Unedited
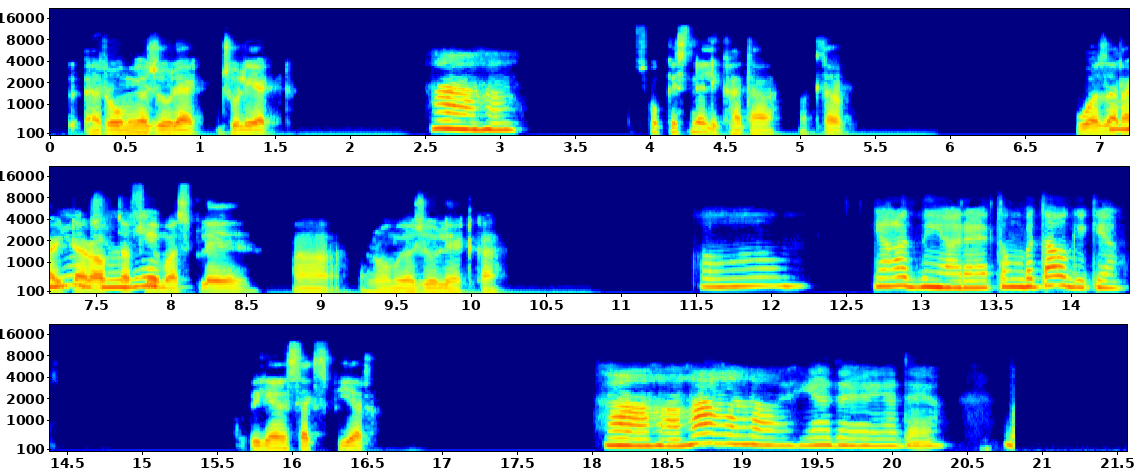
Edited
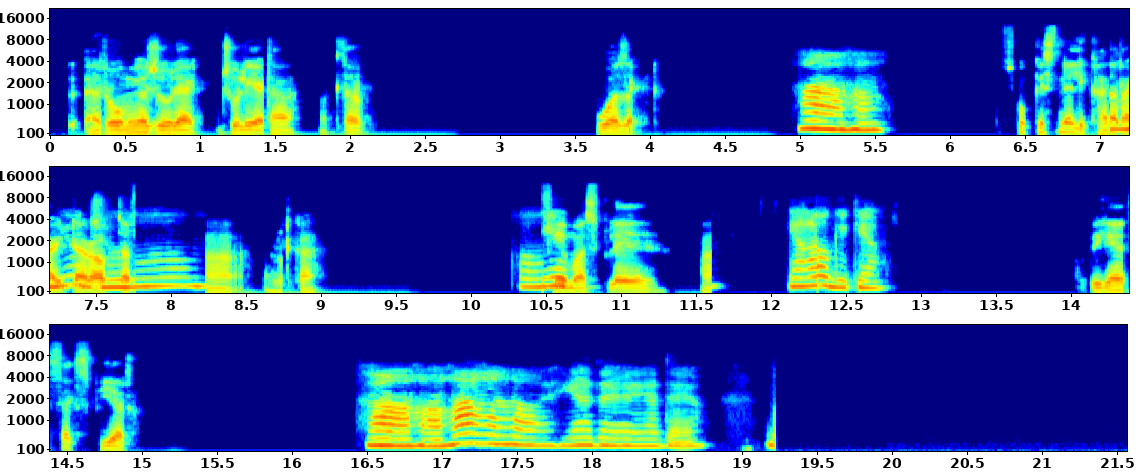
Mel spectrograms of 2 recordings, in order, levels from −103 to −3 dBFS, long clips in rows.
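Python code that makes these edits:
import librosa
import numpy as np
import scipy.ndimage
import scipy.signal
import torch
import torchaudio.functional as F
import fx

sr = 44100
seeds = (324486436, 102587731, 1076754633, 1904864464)

y = fx.edit(x, sr, fx.move(start_s=4.62, length_s=2.45, to_s=1.42),
    fx.swap(start_s=7.76, length_s=1.12, other_s=11.69, other_length_s=0.48),
    fx.cut(start_s=9.38, length_s=0.57),
    fx.cut(start_s=12.88, length_s=1.02),
    fx.fade_in_span(start_s=15.94, length_s=0.31), tone=tone)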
